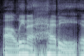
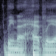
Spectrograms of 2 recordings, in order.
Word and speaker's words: Lena Headey: Number one, well, for me, I think, Lena Headey, and not Lena Headley, how I think I pronounced her name earlier.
